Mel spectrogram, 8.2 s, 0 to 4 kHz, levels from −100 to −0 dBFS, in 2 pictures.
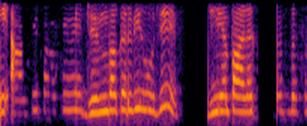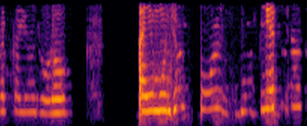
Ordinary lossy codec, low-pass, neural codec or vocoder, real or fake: none; 3.6 kHz; codec, 16 kHz, 16 kbps, FreqCodec, larger model; fake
